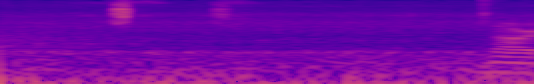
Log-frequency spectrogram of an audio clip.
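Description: Steady low rumble of engine and road noise inside a pickup truck's cabin while driving, with a couple of faint clicks. A man's voice starts just before the end.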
